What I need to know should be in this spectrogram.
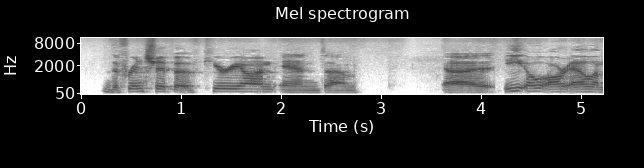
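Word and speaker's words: Éorl: It's they're not separate, but it's like they run together. Eorl, Eowyn, Eowyn and Theoden. That EO sound. Theoden, Eowyn. Yeah. So it's Eorl. Yeah. But because there's an accent on the E in both of those, I always kind of try to treat that as a separate syllable a little bit more.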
